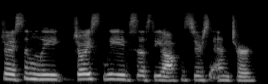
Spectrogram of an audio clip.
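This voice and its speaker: A woman's voice: on the high side, fairly even intonation, moderate pace. A woman giving scripted narration, reading out stage directions at a table read.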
